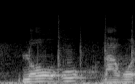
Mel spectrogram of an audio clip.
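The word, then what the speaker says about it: ρ: 그래서 얘를 다시 한번 적어보면 로우라고 읽어주시면 됩니다. 로우.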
